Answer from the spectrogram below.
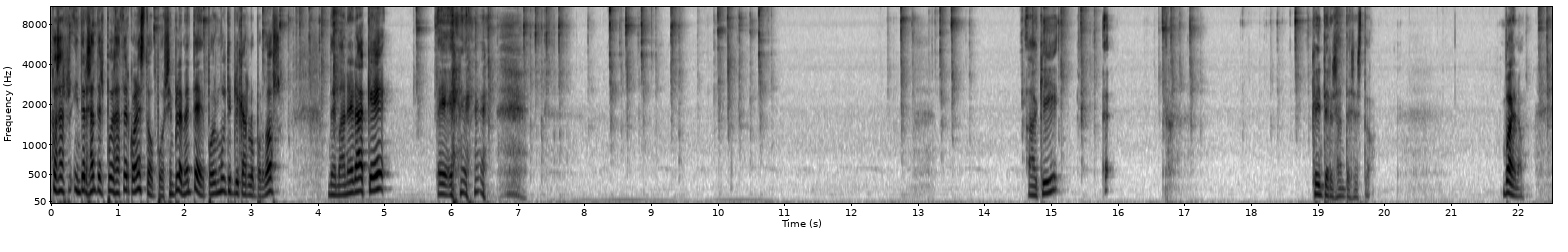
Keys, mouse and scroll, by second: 6.5 ctrl+p, 7.1-8.8 typing, 10.1 shift+8, 10.6 space, 12.7 2, 13.5 shift+], 15.5 Return, 16.8 ctrl+p, 17.1 ctrl+p, 18.7 ctrl+n, 19.2 Return, 22.4 ctrl+p.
